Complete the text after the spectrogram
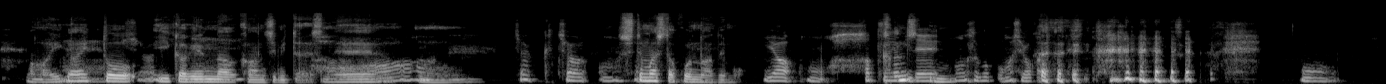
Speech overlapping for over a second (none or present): present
